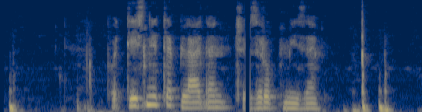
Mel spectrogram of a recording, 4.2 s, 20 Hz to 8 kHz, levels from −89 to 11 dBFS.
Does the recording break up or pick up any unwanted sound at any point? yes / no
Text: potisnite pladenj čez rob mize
yes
